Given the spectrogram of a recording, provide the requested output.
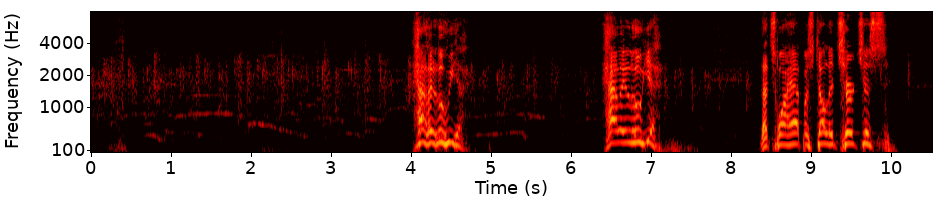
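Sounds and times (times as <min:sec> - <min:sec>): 
audience clapping hands: 0:00.0 - 0:10.4
speech: 0:04.1 - 0:04.8, 0:06.5 - 0:07.2, 0:08.4 - 0:10.1.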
